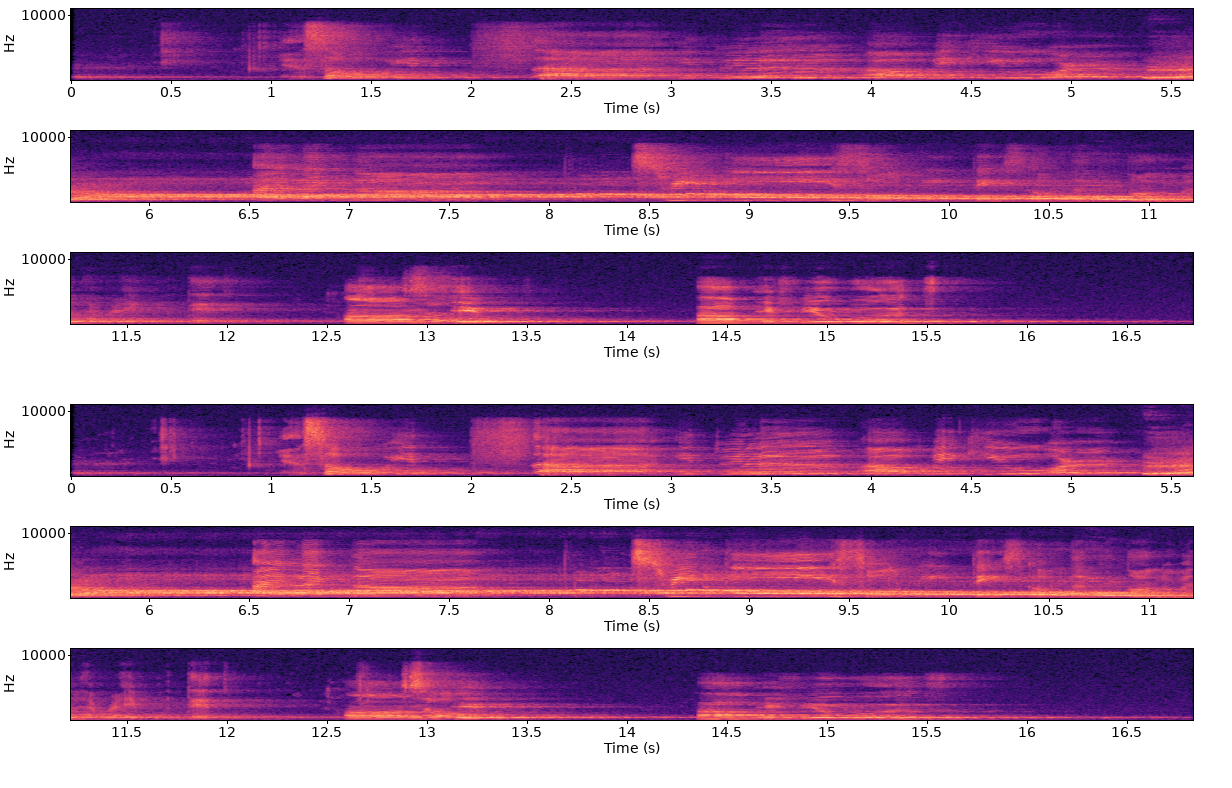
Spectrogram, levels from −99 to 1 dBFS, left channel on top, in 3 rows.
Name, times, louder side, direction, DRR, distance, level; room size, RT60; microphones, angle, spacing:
voice 1, 1.0-1.7 2.0-5.8 6.5-7.7 8.4-11.9 12.9-13.4, right 3 dB, 35° right, 3 dB, 1.9 m, -26 dB
sound 1, 5.3-11.4, right 2 dB, 90° right, 2.7 m, -19 dB
voice 2, 12.6-13.3 14.3-15.5, left 2 dB, 70° left, 5 dB, 1.5 m, -20 dB
24.5 x 8.4 x 5.9 m, 2.7 s
head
